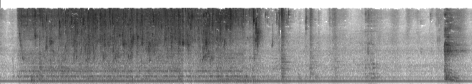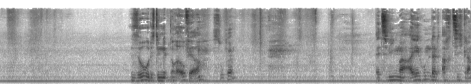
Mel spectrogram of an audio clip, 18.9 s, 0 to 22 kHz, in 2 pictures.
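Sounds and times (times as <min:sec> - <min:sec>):
speech: 0:00.3 - 0:00.7, 0:12.2 - 0:14.3, 0:17.0 - 0:18.8
hands being washed under a running kitchen tap: 0:00.3 - 0:05.8.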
